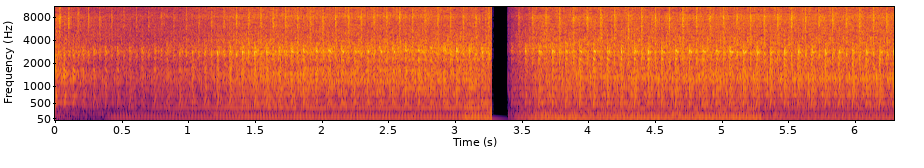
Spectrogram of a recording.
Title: Bruit moteur essence - Bruit Claquement moteur - mecanique mokhtar - من اين - d'où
